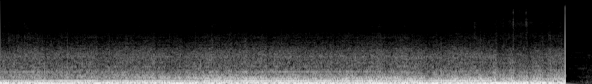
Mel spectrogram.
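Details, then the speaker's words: 2012 Toyota Highlander driving at about 40 mph: steady low droning hum over tire rumble while cruising, noise only above 38–39 mph; worn wheel bearing, checked by hub temperature reading. "okay so on this wheel bearing it was only making a sound above 38 39 miles an hour so 40 let's just call it 40 miles an hour"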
